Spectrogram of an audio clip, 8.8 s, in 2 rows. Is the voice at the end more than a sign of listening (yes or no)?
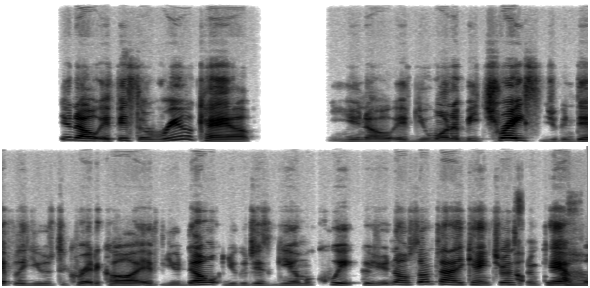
yes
